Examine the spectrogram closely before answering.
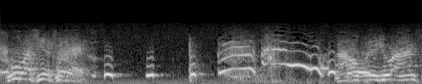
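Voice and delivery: high crying shout; shouted demand. Acted. Father threatening Katrine with the stick, shouting. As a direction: roar the question at her.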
